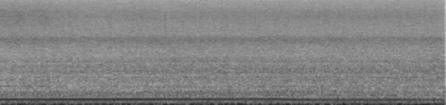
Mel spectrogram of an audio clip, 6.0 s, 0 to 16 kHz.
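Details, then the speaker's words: Lowered GMC Sierra after 4.3 to 5.3 V8 swap, first drive with headers, misfire code still set: deep steady V8 drone under light load, smooth and even with no knocks or stumbles, running well. "golly it's running good"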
